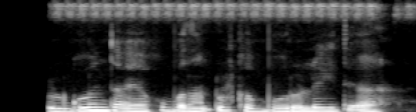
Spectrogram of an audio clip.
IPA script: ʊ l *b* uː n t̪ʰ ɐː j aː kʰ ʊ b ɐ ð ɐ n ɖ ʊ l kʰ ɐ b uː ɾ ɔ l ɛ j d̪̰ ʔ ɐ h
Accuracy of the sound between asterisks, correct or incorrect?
incorrect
